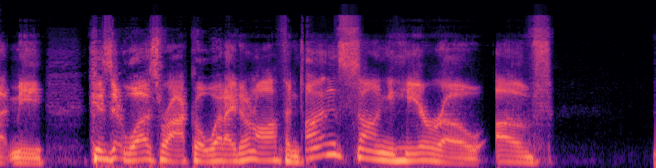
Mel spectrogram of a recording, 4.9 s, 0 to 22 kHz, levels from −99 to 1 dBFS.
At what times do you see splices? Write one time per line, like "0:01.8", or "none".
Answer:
0:00.9
0:02.3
